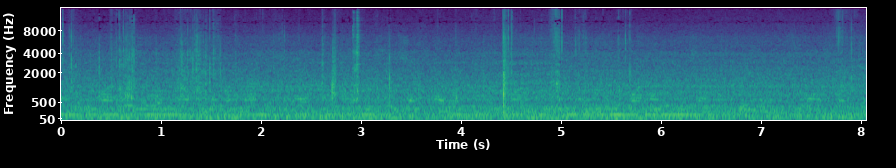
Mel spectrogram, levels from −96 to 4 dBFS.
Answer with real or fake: real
